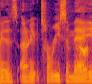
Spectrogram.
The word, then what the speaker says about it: Theresa: Are you sure it's not pronounced Theresa? I wasn't sure. Did I lose you there? – Theresa. – No, I'm here. Theresa. I was kidding. It's clearly not Theresa. So anyways.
